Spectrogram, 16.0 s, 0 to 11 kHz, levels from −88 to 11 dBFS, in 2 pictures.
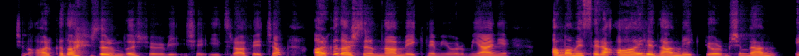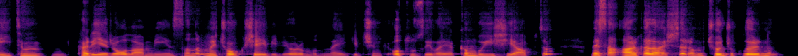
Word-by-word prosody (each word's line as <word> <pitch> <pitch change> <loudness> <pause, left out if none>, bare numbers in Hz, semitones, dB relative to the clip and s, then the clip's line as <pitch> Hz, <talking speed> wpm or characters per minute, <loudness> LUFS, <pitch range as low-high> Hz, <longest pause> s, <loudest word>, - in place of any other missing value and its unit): Şimdi, - - -15
arkadaşlarımda 215 -3 0
şöyle 170 -4 -12
bir 170 - -15
şey 170 - -17
itiraf 160 0 -4
edeceğim. 350 - -2 0.3
Arkadaşlarımdan 220 - +3
beklemiyorum 175 -3 -10
yani, 190 0 +1 0.4
ama 260 +2 +5
mesela 235 -3 +2
aileden 225 +2 +3
bekliyorum. 190 -3 -4
Şimdi, 265 -1 -8
ben 245 0 +1 0.2
eğitim 210 +2 -7 0.2
m 175 0 -25
kariyeri 180 -3 +1
olan 170 +1 -3
bir 175 - -17
insanım 200 +10 -9
ve 225 - -2
çok 230 +1 0
şey 185 -5 -4
biliyorum 160 0 -10
bununla 165 +1 -18
ilgili. 165 +1 -18
Çünkü 175 -2 -17
30 235 -7 -3
yıla 175 -1 -9
yakın 220 +10 -4
bu 210 - -9
işi 200 +1 -12
yaptım. 475 - -5 0.4
Mesela, 270 0 +2
arkadaşlarım 270 +5 +4
çocuklarının 240 +3 +2
205 Hz, 145 wpm, -23 LUFS, 175-240 Hz, 0.4 s, ama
